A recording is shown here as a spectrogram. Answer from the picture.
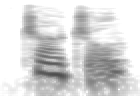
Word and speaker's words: Churchill: cuticles call me churchill he pronounced it without the eye so it sounded like churchill go get your stuff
